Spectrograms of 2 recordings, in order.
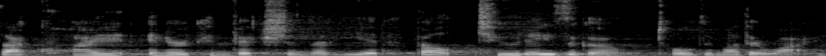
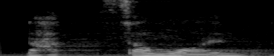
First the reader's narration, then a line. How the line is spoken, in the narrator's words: said Naomi softly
